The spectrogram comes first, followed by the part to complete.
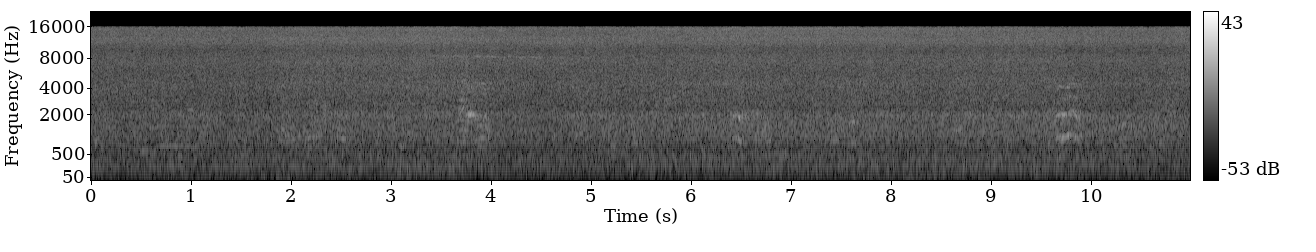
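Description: Steady rush of water pouring down a natural granite rock slide, with a few brief distant shouts and voices of people sliding in it.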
